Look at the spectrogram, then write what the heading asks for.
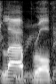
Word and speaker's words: Labrov: As I understand it, it's Labrov, and again, I go by Law's pronunciation on it because he's from the French scene, and they go Labrov.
